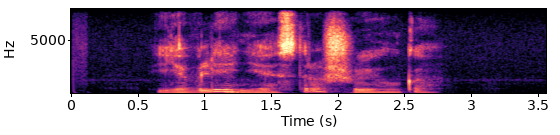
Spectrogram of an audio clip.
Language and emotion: Russian, sad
